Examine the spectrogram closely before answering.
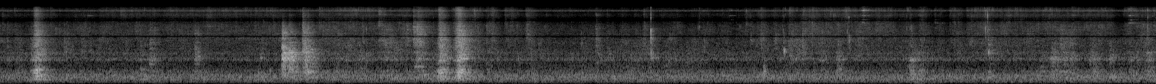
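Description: Metal fork clinking and scraping against a plate of strawberries: a few separate sharp clinks, the loudest about three and four and a half seconds in, over a low steady hiss.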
